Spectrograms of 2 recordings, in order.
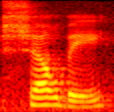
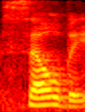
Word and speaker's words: Selby: Last year, a woman named Faith Shelby. Nope. Faith Selby. You know, when like you see the word and you know you're not saying it right, but you still say it the wrong way.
